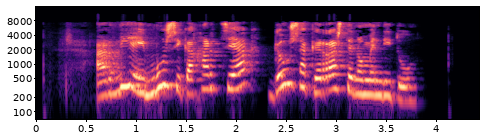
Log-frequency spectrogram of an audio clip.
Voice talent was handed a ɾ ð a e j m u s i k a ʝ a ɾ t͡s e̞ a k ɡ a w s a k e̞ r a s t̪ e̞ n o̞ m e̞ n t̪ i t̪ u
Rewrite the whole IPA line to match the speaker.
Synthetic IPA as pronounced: a ɾ ð i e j m u s i k a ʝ a ɾ t͡s e̞ a k ɡ a w s a k e̞ r a s t̪ e̞ n o̞ m e̞ n d̪ i t̪ u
